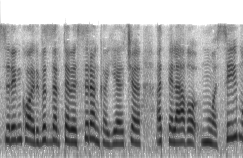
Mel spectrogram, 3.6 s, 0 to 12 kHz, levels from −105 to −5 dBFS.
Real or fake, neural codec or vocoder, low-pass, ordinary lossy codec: fake; codec, 16 kHz, 0.8 kbps, ZipCodec; 7.2 kHz; AAC, 48 kbps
